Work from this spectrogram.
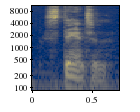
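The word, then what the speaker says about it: Staunton: last name is s-t-a-n-t-o-n stanton um he was born in s-t-a-u-n-t-o-n which they still pronounce it stanton so his father was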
